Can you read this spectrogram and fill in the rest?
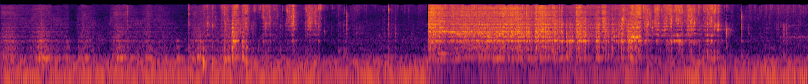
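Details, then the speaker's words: Boat vacuum toilet flushing with a steady hissing air-sucking noise underneath; air leaks past worn black rubber gaskets under the china bowl, which need replacing. "okay you might hear the toilet making air sucking noises"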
